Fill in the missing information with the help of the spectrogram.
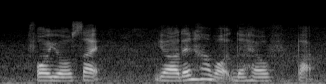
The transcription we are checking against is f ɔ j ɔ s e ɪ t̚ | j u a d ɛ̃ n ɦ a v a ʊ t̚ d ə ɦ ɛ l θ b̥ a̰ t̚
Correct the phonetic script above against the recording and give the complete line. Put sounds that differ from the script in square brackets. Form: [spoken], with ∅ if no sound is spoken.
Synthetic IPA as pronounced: f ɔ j ɔ s [a] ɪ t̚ | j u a d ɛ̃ n ɦ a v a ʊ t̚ d ə ɦ ɛ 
